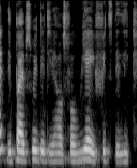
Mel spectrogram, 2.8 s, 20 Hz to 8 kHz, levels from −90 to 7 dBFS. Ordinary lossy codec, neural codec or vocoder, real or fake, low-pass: none; none; real; none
